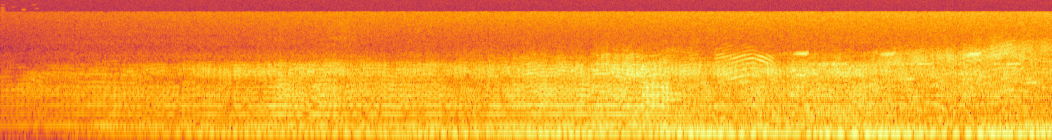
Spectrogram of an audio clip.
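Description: A dense, steady hum of many honeybees buzzing at a hive entrance, gathering on the landing board, layered drones swelling gradually louder with a faint wavering flutter, no voices.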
